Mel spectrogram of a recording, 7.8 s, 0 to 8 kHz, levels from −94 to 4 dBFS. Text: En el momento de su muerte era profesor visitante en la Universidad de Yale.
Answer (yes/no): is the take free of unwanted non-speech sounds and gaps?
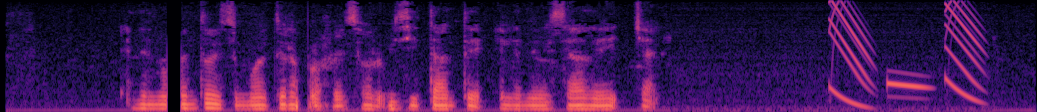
no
